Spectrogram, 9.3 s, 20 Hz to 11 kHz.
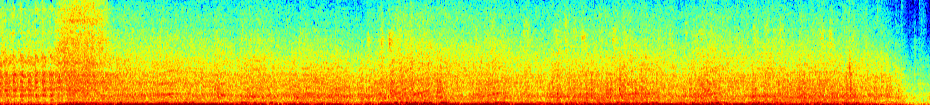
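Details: Drag car V8 with Powerglide, heard on in-car camera at cranking before a pass: loud lumpy idle with an uneven metallic rattle; ARP flex plate bolts had backed out, fixed with new ATI flex plate.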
